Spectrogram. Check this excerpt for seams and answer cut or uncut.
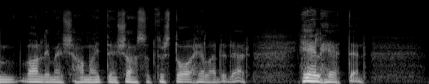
uncut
